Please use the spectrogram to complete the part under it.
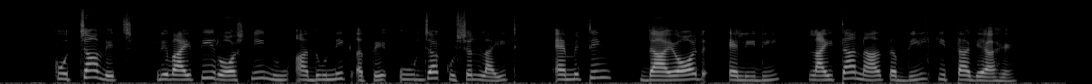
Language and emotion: Punjabi, neutral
